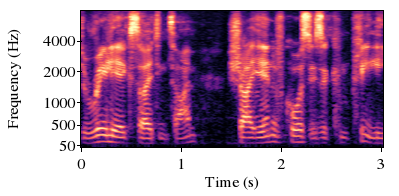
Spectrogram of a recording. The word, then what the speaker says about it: Shein: Oh, so that's how you pronounce it. It's Shein.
